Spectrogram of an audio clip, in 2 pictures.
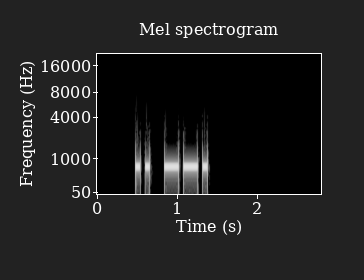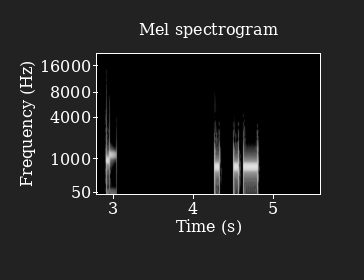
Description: Morse code, heard as a keyed tone, about 20 wpm, 700 Hz. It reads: IG EA
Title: Top Two Letter Combinations in Words 20wpm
